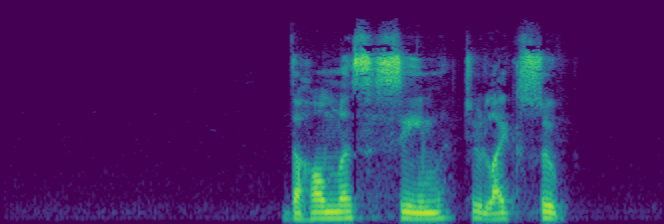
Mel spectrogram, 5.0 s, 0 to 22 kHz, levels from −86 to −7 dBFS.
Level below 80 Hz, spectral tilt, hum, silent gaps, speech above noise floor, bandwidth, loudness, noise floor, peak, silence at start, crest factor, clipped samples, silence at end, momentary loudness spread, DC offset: -62 dBFS; -3.5 dB/octave; none; none; 53 dB; 14.5 kHz; -19 LUFS; -72 dBFS; -4 dBFS; 2.15 s; 20 dB; under 0.1%; 0.8 s; 11 LU; under 0.1%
